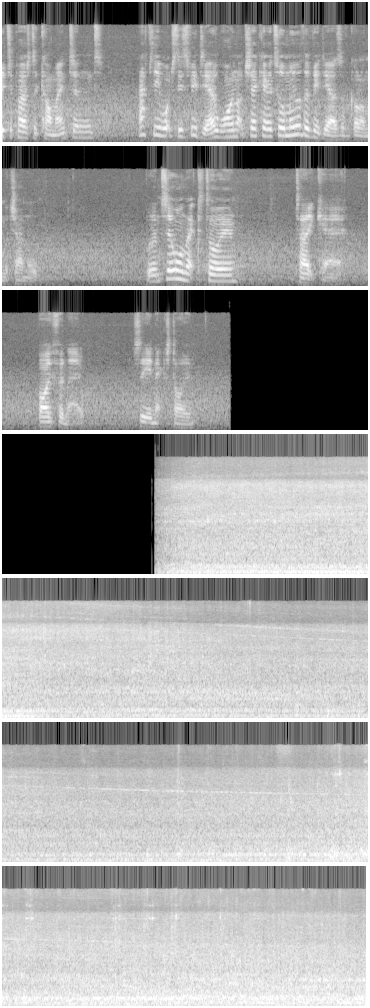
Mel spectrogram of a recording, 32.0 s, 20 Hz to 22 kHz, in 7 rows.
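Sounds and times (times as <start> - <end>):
diesel locomotive passing: 15.6 - 32.0.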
